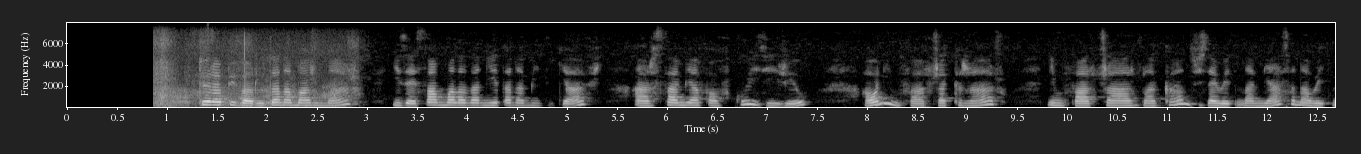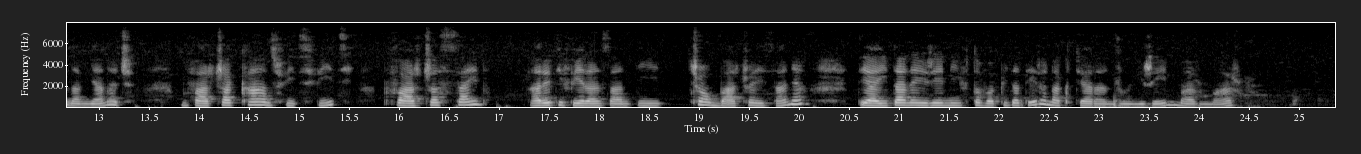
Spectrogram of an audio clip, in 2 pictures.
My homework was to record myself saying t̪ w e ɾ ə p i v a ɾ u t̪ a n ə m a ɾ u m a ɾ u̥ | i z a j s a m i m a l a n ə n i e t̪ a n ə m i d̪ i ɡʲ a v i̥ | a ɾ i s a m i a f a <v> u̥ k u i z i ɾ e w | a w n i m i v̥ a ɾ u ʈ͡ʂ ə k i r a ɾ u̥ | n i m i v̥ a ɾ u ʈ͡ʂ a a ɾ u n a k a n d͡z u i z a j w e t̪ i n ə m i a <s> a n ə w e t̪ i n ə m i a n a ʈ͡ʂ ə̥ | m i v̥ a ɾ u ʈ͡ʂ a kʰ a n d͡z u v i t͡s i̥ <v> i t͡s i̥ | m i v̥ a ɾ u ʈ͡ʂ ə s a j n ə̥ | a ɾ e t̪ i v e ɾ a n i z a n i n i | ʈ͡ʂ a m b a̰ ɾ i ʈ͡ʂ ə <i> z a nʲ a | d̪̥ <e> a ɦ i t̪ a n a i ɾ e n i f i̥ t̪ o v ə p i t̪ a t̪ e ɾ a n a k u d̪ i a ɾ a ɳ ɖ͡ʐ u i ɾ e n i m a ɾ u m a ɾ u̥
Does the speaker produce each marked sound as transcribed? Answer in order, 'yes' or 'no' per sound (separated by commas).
yes, yes, yes, yes, yes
